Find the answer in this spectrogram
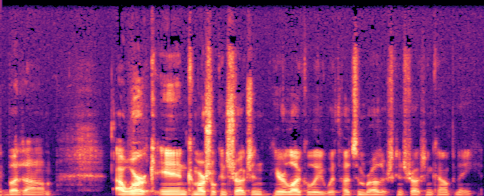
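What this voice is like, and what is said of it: Southern American accent. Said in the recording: “which explains my Southern accent and not an accent from Ohio necessarily”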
